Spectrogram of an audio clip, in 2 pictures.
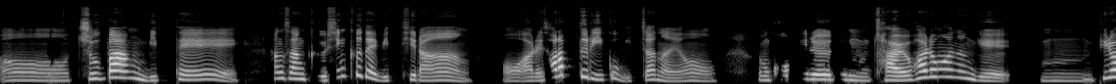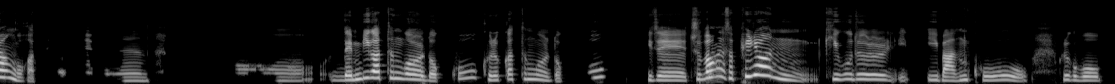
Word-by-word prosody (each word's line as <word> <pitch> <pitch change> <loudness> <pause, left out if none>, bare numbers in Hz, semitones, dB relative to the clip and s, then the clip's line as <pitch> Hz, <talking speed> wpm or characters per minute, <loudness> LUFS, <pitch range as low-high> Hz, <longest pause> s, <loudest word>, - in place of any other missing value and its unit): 어 175 -1 -7
주방 270 0 +6
밑에 215 +1 -3 0.3
항상 275 -3 +1
그 185 - -8
싱크대 360 - 0
밑이랑 180 -1 -3 0.3
어 160 - -7
아래 175 +1 -3
서랍들이 345 - +3
꼭 - - -8
있잖아요. 165 -3 -6 0.4
그럼 195 -1 -7
거기를 230 +1 0 0.2
좀 180 -3 -7
잘 195 +1 +4
활용하는 320 -3 +2
게 170 -5 -3 0.3
음 170 +4 -13
필요한 320 -2 +4
것 - - -6
같아요. - - -11 0.8
왜냐면은 170 -1 -10 1.3
어 170 -1 -12 0.3
냄비 205 +9 +1
같은 300 -2 +4
걸 230 -4 +3
넣고 260 - -6
그릇 200 -6 -4
같은 235 +1 -4
걸 205 -4 -4
넣고 305 - -10 0.4
이제 190 -2 0
주방에서 300 - +3
필요한 325 - +4
기구들이 230 -6 -3 0.2
이 205 -1 -6
많고 190 0 -2 0.3
그리고 215 -3 -5
뭐 180 -1 -2
210 Hz, 230 characters per minute, -20 LUFS, 180-265 Hz, 1.3 s, 주방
